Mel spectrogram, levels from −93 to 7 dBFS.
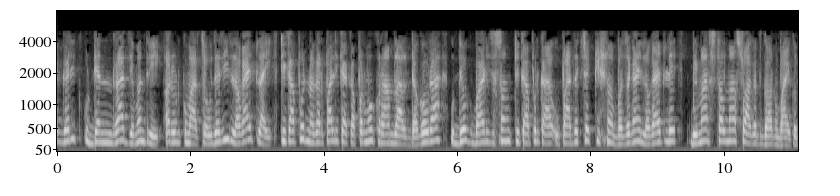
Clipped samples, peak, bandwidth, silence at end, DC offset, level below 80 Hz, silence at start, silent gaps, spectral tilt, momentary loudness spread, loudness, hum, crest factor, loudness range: under 0.1%; -2 dBFS; 5.2 kHz; 0 s; under 0.1%; -54 dBFS; 0 s; none; -10.5 dB/octave; 3 LU; -18 LUFS; none; 16 dB; 0 LU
